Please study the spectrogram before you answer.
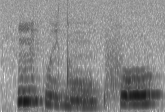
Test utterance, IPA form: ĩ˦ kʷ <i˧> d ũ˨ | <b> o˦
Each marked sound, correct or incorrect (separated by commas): correct, incorrect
